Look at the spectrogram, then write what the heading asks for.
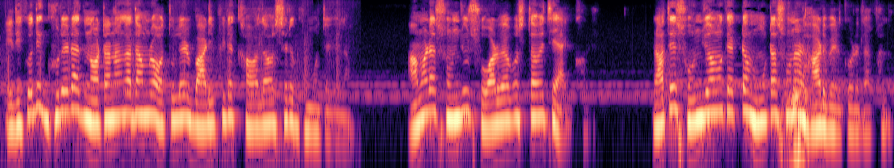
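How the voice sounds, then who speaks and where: A man's voice: fairly high pitch, lively intonation, brisk, sharp tone. A man reading dramatic scripted first-person narration for a horror story, with music behind him.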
